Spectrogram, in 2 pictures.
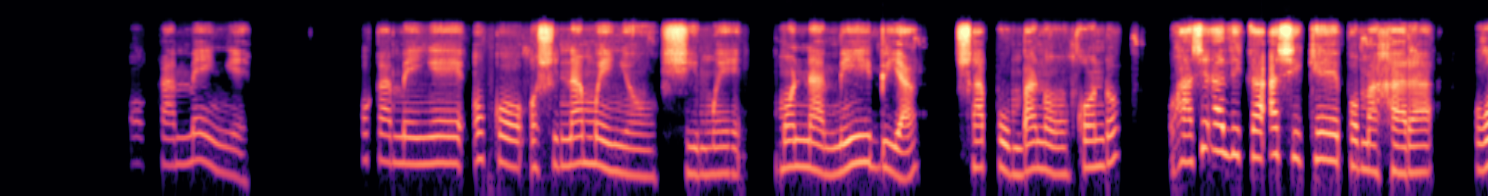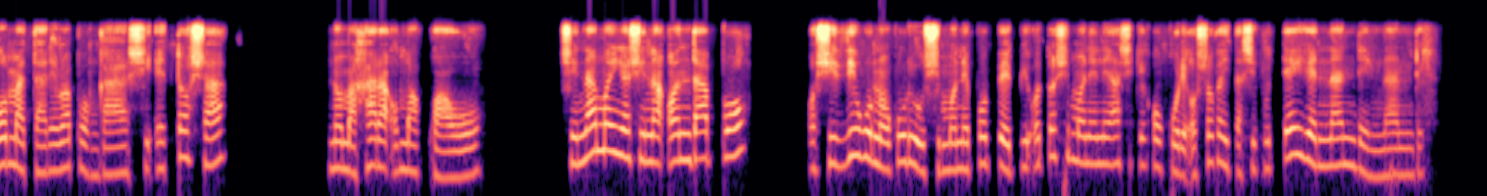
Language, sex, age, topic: Oshiwambo, female, 25-35, agriculture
